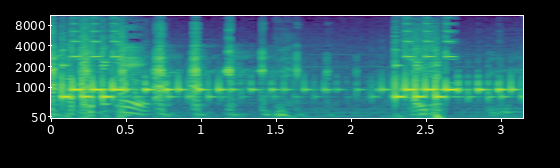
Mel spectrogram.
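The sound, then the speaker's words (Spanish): A phone rings with an incoming call, its ringtone a quick pattern of high, bright electronic beeps in two short bursts, with people talking over and between the bursts. “Hay una llamada.”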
